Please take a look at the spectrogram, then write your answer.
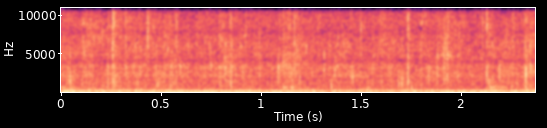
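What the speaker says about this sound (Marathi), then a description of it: "डाळ वगैरे सगळं छान भाजून घेते" Lentils, cumin, curry leaves and spices dry-roasting in a spoonful of oil in a pan, giving a steady close sizzle and crackle with faint stirring scrapes throughout.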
